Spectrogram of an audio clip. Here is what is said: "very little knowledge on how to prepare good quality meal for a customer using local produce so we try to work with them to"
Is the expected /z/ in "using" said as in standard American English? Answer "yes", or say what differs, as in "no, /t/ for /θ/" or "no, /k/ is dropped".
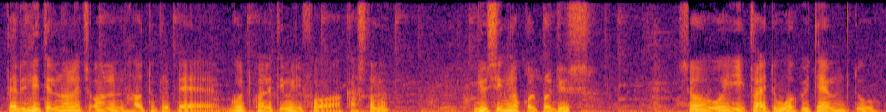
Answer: no, /s/ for /z/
